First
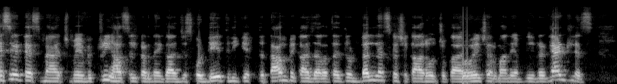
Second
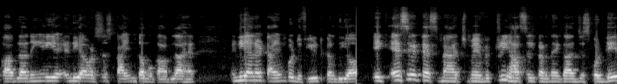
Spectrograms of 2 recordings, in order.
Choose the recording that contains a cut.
first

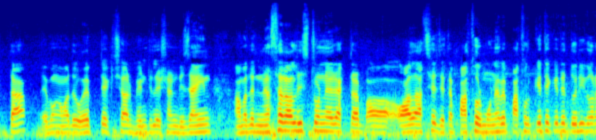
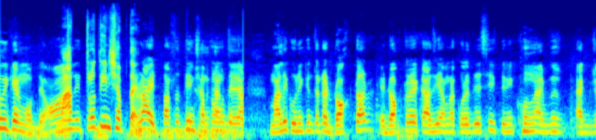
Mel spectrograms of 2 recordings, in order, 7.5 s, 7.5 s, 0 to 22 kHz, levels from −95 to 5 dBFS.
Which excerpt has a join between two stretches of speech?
second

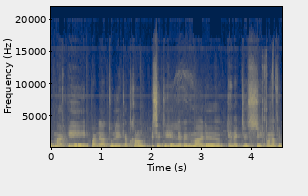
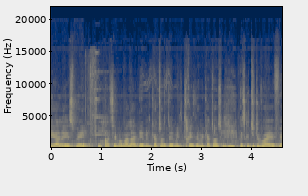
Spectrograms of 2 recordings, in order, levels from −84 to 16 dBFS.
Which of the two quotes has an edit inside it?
first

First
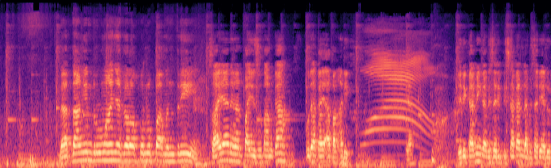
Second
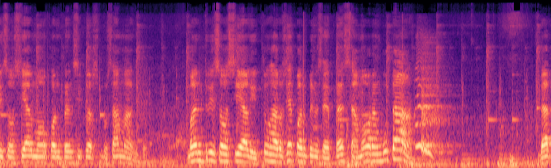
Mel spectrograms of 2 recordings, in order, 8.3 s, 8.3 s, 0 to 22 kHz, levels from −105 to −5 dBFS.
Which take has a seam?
first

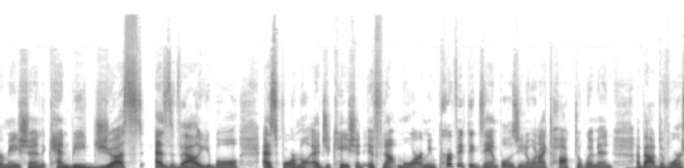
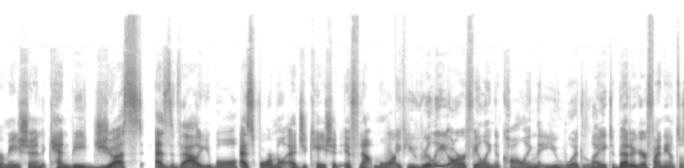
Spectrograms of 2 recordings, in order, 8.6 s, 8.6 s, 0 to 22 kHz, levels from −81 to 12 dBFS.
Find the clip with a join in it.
second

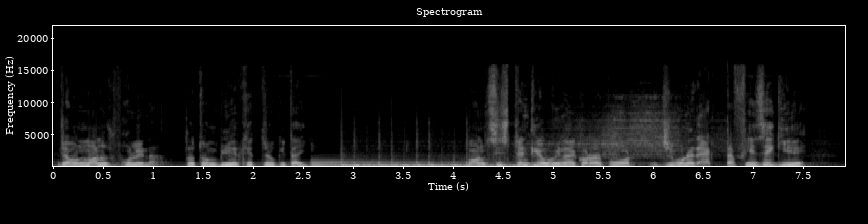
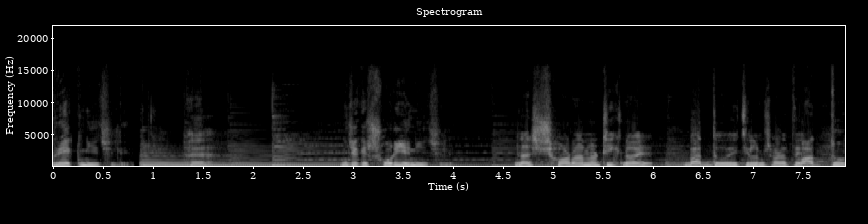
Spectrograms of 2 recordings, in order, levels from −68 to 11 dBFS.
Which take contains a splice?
first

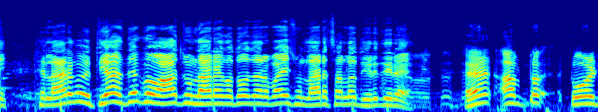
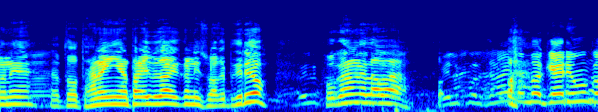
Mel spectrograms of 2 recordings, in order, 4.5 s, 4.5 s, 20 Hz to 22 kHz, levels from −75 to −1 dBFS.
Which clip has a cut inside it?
first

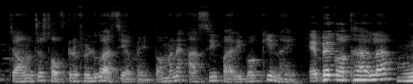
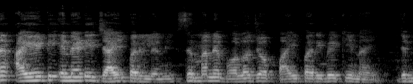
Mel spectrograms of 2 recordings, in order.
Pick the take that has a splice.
first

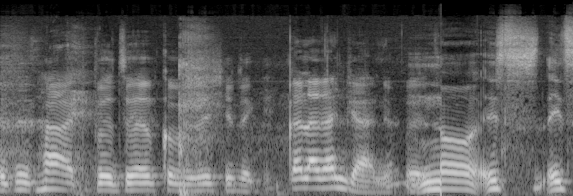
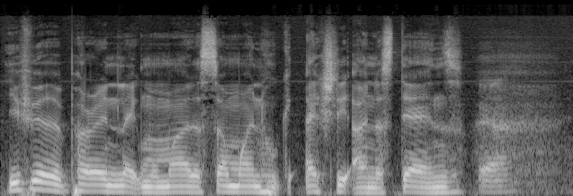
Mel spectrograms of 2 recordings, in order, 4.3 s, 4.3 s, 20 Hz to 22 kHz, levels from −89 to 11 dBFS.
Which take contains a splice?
first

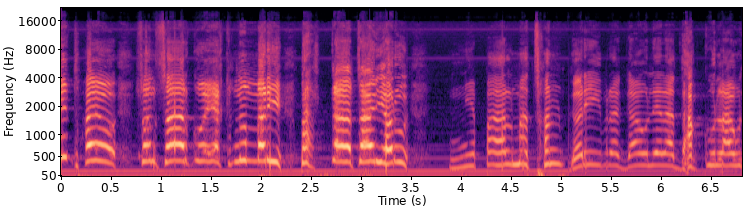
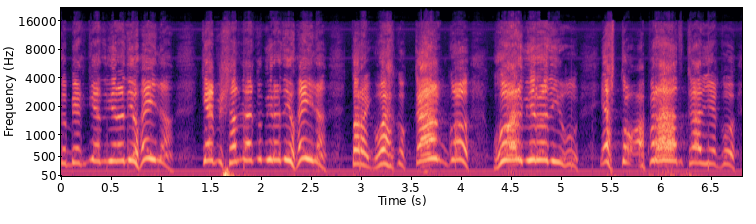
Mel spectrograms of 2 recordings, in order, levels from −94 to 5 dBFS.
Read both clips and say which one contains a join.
first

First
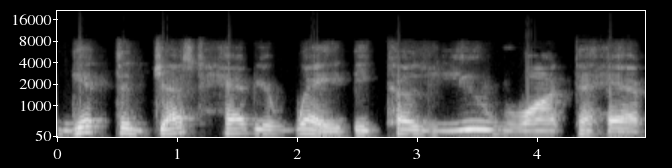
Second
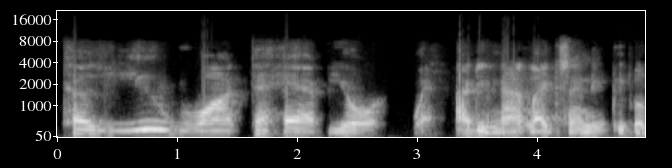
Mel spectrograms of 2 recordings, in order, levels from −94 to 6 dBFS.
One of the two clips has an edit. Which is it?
second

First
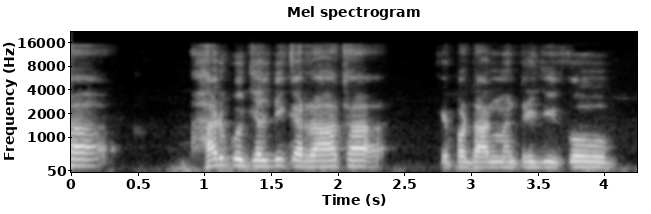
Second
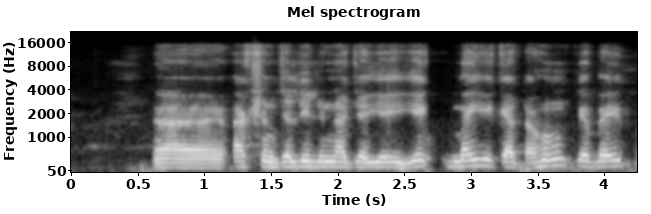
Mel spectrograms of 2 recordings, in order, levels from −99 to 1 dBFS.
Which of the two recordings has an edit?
second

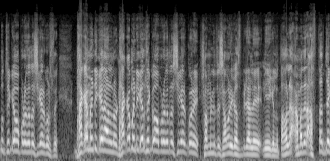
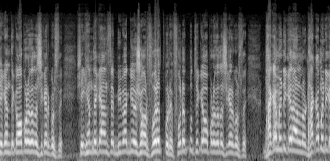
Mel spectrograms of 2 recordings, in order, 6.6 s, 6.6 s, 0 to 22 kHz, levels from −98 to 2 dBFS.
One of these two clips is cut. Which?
first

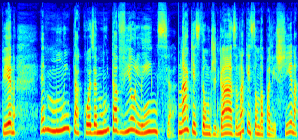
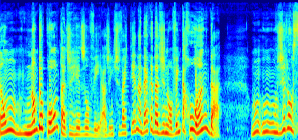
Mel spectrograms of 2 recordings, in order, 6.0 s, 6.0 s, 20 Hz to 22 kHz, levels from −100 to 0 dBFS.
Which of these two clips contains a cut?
first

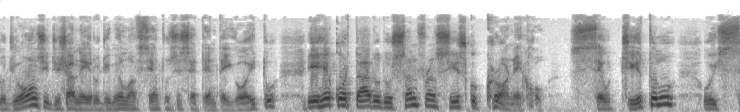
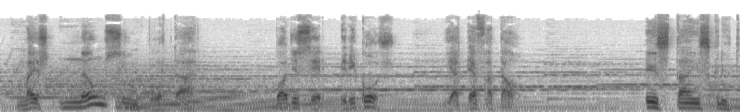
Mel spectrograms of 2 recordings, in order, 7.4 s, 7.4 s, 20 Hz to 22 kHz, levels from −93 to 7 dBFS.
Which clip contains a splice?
first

